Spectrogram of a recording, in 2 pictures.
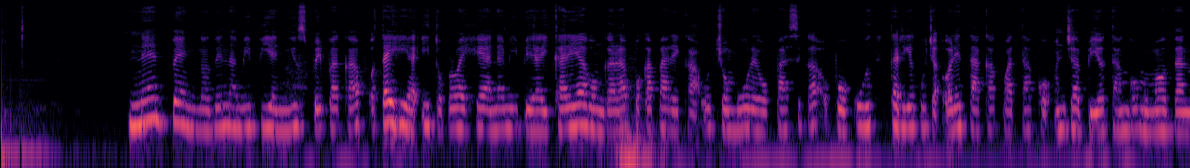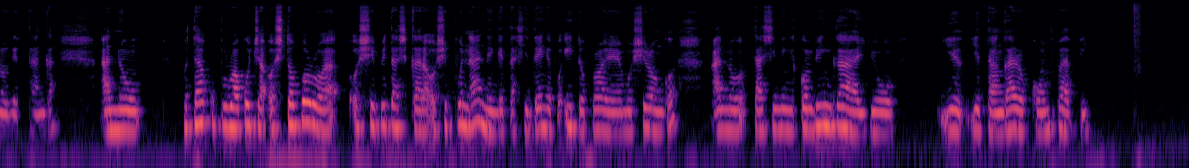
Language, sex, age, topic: Oshiwambo, female, 18-24, finance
